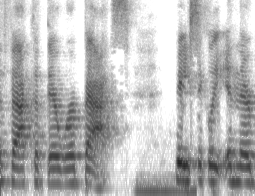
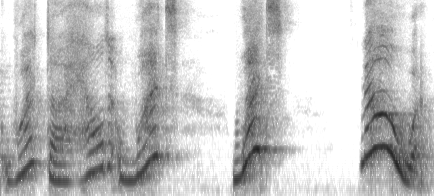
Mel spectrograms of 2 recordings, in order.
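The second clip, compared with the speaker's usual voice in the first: growing disbelief; 7 semitones higher, much slower than usual. Retold or imitated. Retold shocked reaction to announcer.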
